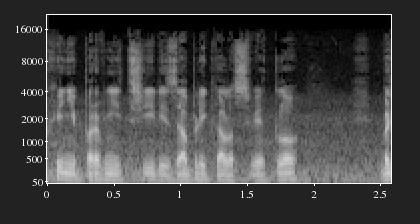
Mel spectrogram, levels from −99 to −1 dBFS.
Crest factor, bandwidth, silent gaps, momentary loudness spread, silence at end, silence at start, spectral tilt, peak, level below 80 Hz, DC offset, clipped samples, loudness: 20 dB; 15.5 kHz; none; 19 LU; 0 s; 0 s; -5 dB/octave; -8 dBFS; -50 dBFS; under 0.1%; under 0.1%; -28 LUFS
